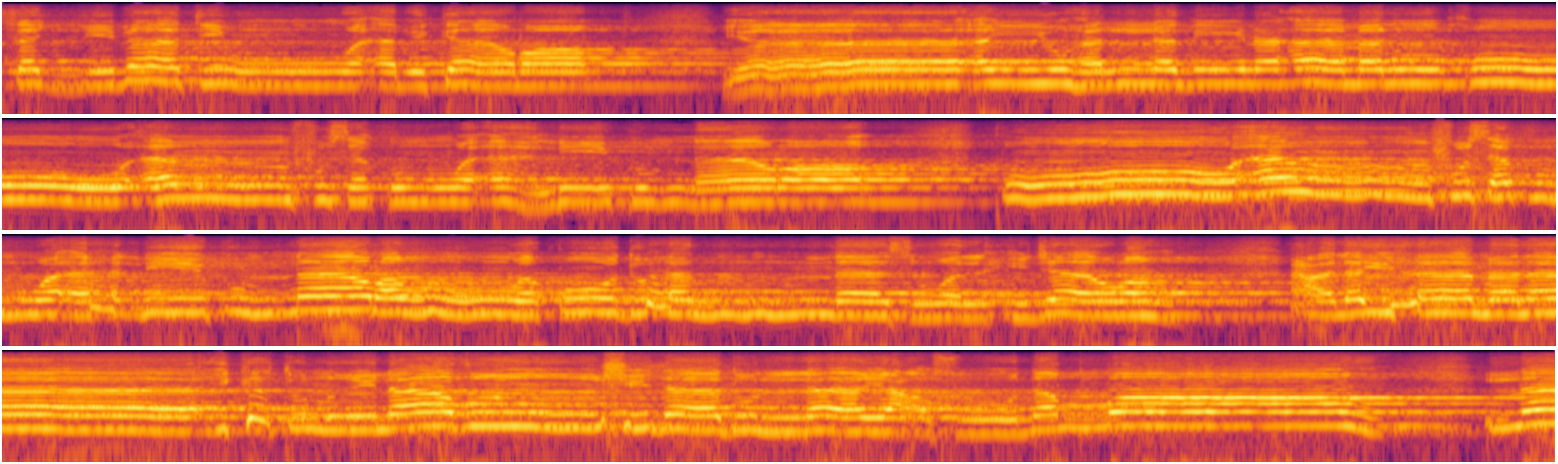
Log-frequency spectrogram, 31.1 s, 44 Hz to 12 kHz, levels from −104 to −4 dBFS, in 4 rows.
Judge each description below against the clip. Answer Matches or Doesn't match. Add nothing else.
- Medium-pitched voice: Doesn't match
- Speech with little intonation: Doesn't match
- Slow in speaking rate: Matches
